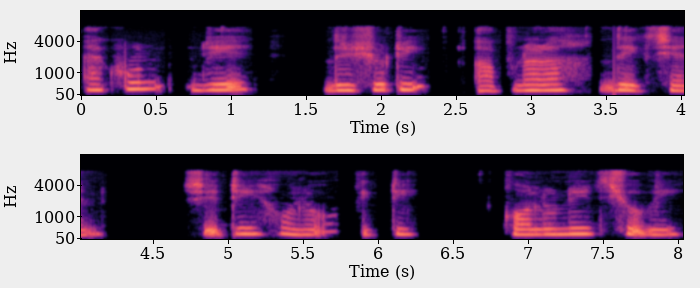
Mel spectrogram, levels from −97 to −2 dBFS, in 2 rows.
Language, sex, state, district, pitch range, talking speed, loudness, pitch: Bengali, female, West Bengal, Jhargram, 225-260 Hz, 80 wpm, -31 LUFS, 245 Hz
